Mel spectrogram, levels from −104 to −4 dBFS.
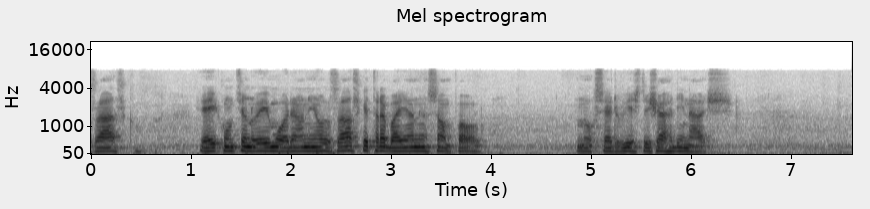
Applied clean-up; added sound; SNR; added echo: none; none; none; none.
